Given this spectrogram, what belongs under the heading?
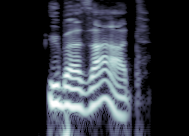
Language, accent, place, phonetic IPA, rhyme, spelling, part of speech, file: German, Germany, Berlin, [ˌyːbɐˈzaːt], -aːt, übersaht, verb, De-übersaht.ogg
- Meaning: second-person plural preterite of übersehen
